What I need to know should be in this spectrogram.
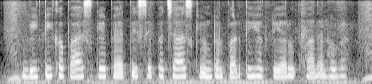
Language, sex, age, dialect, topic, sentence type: Magahi, female, 18-24, Central/Standard, agriculture, statement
